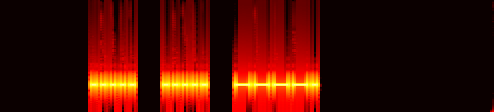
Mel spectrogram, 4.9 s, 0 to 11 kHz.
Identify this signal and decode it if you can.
Morse code, heard as a keyed tone, about 25 wpm, spaced as for 18 wpm, 700 Hz. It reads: 559
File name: Top 90 QSO Elements - 2x Character Spacing - 25wpm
